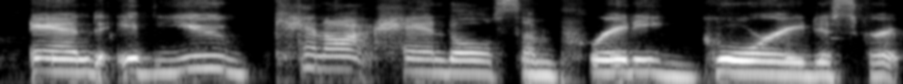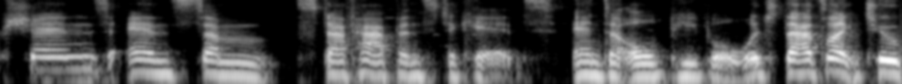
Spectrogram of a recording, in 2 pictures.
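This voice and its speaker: With a Southern US accent, a woman speaks at a medium pitch with ordinary pitch variation. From US South. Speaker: podcast host. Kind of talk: casual chat.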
